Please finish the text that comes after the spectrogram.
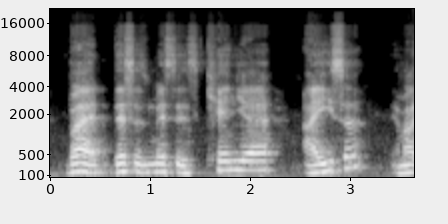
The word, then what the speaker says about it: Aissa: Kenya Aissa. Am I saying that correctly? You are saying it correctly, but we mostly say Asa. My husband's Asa. family says Asa, yes.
